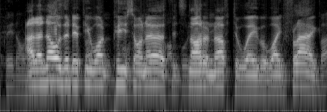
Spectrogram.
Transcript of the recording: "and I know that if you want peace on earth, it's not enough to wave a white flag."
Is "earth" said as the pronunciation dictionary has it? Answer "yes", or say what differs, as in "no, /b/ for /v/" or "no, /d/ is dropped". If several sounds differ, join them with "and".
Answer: yes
